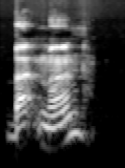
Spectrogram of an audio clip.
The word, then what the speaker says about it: Batman: Pronounce Butmun, B-U-T-M-U-N, in November of 2008.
